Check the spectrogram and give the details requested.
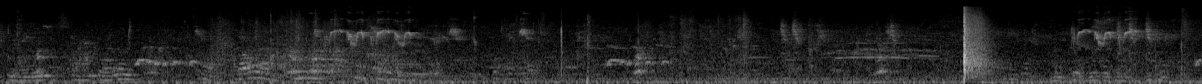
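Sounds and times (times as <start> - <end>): loud sharp click: 9.6 - 10.0.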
